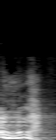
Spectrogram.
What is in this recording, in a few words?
"uh" female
